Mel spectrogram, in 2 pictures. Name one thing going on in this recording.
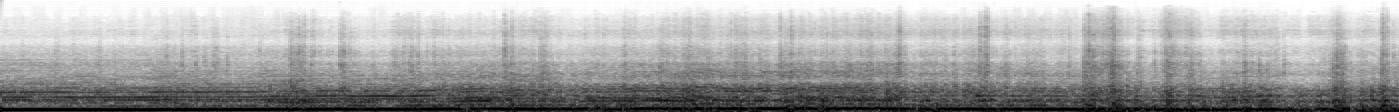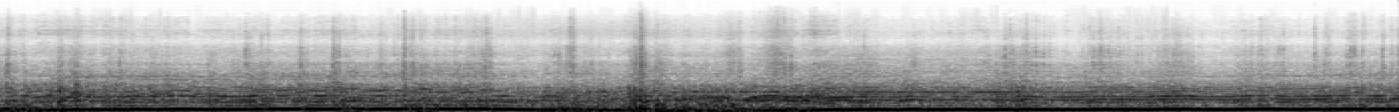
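A powerboat engine roars loudly and steadily.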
